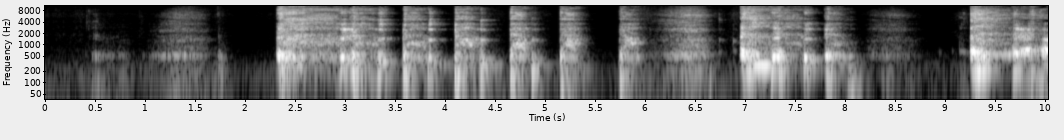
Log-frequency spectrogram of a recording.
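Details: An adult's early-morning coughing spasm in the bathroom with spitting and nose blowing: a run of forceful, wet-sounding coughs with throat clearing and breathy pauses; productive cough with throat clearing.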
